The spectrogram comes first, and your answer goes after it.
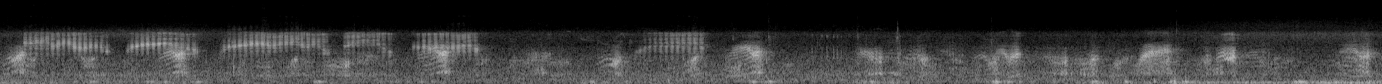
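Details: A dense chorus of marsh and edible frogs packing ponds on an island nature reserve in the Baltic region, near Denmark, during bird breeding season, with rapid rattling croaks overlapping from many callers.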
